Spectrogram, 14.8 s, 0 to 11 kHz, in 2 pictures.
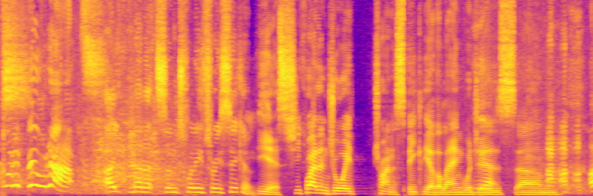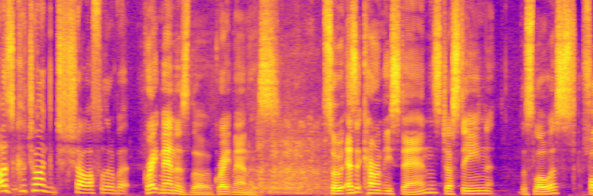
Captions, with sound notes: - What a build-up! - 8 minutes and 23 seconds? - Yes, she quite enjoyed trying to speak the other languages. - Yeah. I was trying to show off a little bit. - Great manners, though. Great manners. - (LAUGHTER) - So as it currently stands ― Justine the slowest,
